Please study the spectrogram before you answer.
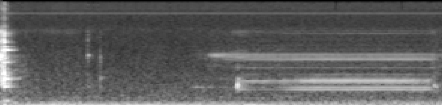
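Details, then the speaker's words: Demagnetizer coil silent until pushed into an aluminium housing, then a steady buzzing hum starts. Owner suspects iron in the aluminium and plans a plastic housing, since it is silent in a plastic outlet box. Electrical hum from the coil in the metal housing. "пошёл гул что там в железе в алюминии есть какие-то молекулы железа что ли"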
